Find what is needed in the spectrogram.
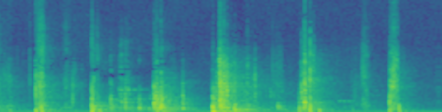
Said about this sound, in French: Frédéric le suit en colère, le dépasse et lui ouvre la porte.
